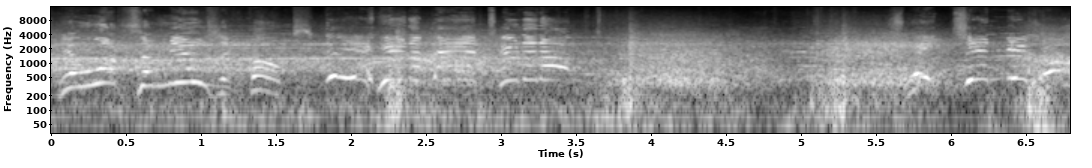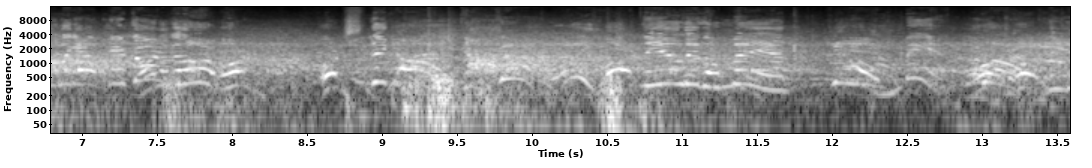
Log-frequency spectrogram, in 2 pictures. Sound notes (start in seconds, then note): 2.0 feet thudding; 6.4 feet thudding; 9.1 body thudding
